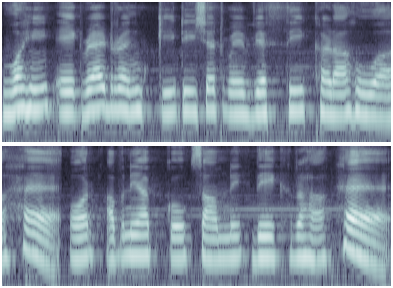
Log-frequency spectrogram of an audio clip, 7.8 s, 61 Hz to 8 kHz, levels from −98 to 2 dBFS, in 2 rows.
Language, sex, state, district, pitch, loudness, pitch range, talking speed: Hindi, female, Uttar Pradesh, Hamirpur, 175 Hz, -19 LUFS, 170-185 Hz, 155 wpm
